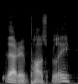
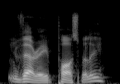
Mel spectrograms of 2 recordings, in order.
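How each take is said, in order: First: Very stressed, possibly dropped softer; a nervous echo with very stressed; echoed, quieter. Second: A strained, smiling cry with possibly stressed; forced eager cry. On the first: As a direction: repeat it softer, leaning on very. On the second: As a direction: lean on possibly and let it rise eagerly. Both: A narrator's reading. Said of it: "cried Mister Pinner, with a ghastly smile".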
